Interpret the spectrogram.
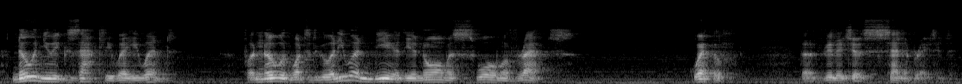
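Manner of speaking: plain reading voice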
